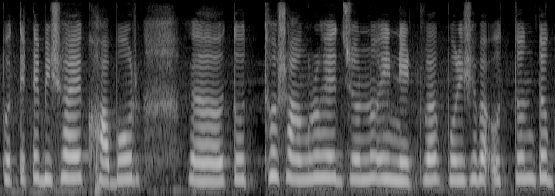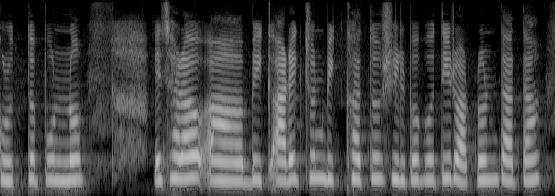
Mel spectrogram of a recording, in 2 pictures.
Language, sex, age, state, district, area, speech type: Bengali, female, 30-45, West Bengal, Purulia, urban, spontaneous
